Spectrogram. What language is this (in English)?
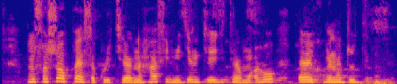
Kinyarwanda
